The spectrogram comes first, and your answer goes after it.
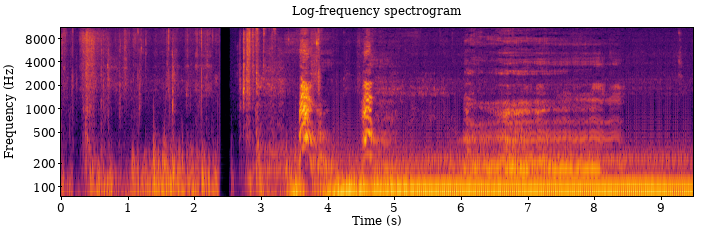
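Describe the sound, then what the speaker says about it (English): A dog gives a few sharp barks as a car engine cranks and catches, then settles into a loud, steady idle rumble that runs to the end. "Did you hear the perfect timing of Hank's bark to my starting the car."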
